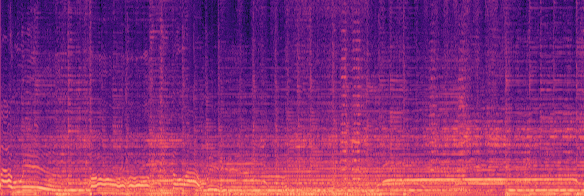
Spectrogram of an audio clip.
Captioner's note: applause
